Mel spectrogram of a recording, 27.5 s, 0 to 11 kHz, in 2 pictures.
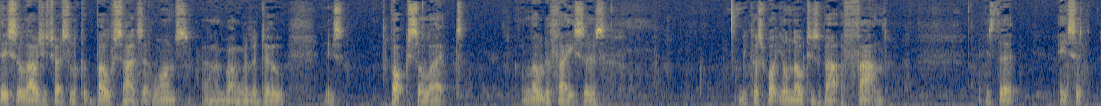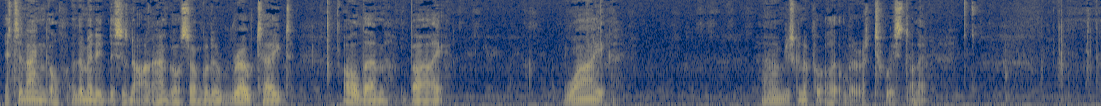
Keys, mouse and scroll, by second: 4.6 click, 4.6 b, 6.7-11.8 drag, 11.9 middle click, 15.4 middle click, 17.6 r, 20.9 y, 25.7-27.2 drag, 27.2 ctrl+z.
